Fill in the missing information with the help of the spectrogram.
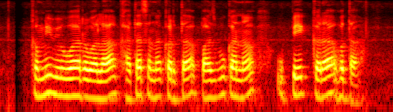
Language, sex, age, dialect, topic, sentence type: Marathi, male, 25-30, Northern Konkan, banking, statement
